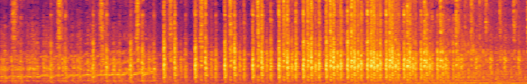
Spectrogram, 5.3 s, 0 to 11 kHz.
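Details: Old Caterpillar D6 dozer diesel, after fuel supply fixed: slow uneven firing thumps quicken into steady rumble with rising tone as it catches; normal start.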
